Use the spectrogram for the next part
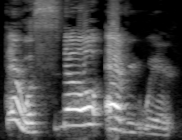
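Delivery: excited. A narrator's reading. Pinkalicious sees snow all over her room, amazed and loud. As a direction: gasp out the wonder of it. Narrator marvels at mess.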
